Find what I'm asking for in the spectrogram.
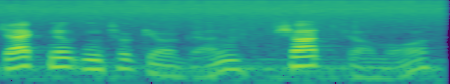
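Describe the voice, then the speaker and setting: An actor playing a courteous, methodical FBI agent in a 1940s radio drama, businesslike and in command. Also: male voice, mid-range voice, sing-song, normal speed, phone-quality sound, close to an everyday voice. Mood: calm, explanatory. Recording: hissy vintage radio drama recording.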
